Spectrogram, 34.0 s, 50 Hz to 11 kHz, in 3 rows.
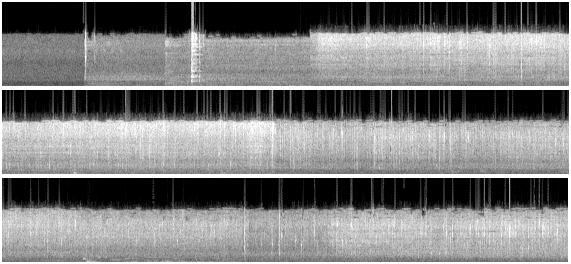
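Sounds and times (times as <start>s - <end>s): food sizzling in a hot pan: 1.7s - 4.9s, 6.2s - 34.0s
sharp metal clink: 3.8s - 4.1s
dull knocks: 12.4s - 13.1s, 24.2s - 27.6s.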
